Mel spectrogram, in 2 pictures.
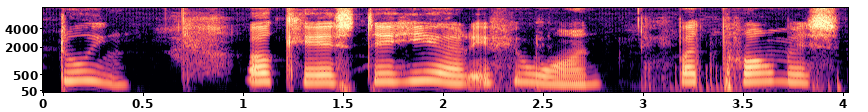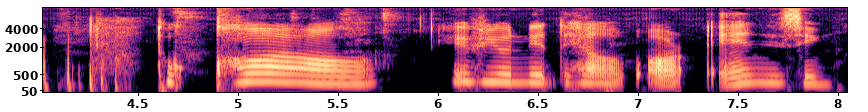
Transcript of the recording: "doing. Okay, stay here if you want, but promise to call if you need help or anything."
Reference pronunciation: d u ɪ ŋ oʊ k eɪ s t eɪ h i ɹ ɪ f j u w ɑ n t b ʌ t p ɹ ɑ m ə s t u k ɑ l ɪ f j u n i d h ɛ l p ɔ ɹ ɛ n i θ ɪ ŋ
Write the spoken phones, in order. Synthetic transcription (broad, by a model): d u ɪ ŋ oʊ k eɪ s t eɪ h i ɹ ɪ f j u w ɑ n t b ʌ t p ɹ ɑ m ə s t u k ɑ l ɪ f j u n i d h ɛ l p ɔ ɹ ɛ n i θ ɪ ŋ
